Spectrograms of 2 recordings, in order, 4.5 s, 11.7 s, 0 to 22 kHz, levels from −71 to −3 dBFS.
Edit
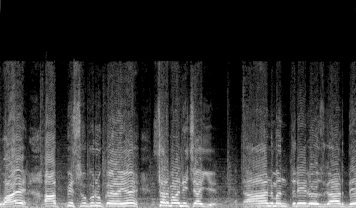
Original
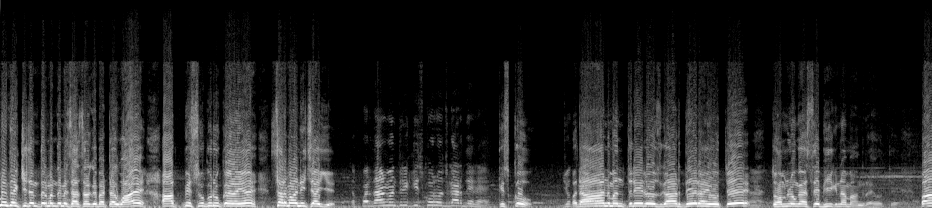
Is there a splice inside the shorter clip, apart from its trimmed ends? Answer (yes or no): yes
